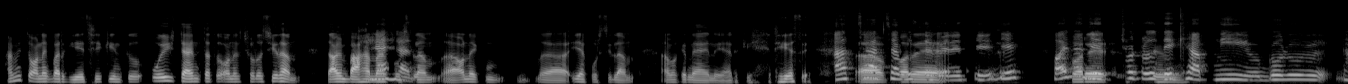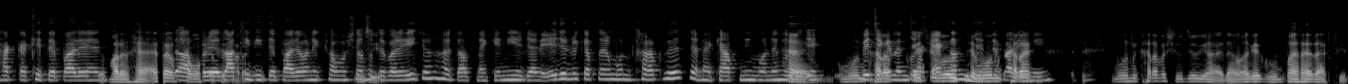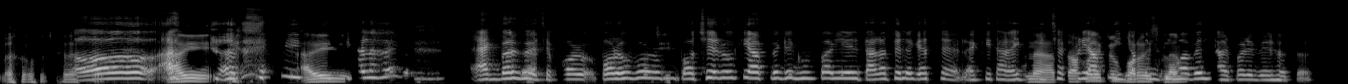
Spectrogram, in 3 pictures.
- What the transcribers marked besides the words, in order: "হ্যাঁ" said as "হ্যাঁদ"; tapping; laughing while speaking: "মন খারা মন খারাপের সুযোগই … পারছেন? আমি, আমি"; laughing while speaking: "ও! আচ্ছা"; background speech
- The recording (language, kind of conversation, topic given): Bengali, podcast, নস্টালজিয়া মিডিয়ায় বারবার ফিরে আসে কেন?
